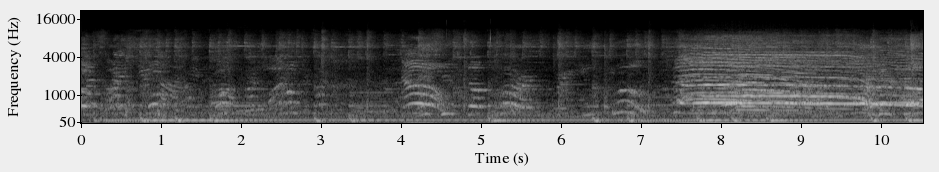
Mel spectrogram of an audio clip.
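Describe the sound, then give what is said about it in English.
A fan cheers at a wrestling show, yelling over ongoing talk and crowd murmur. The shouting grows louder and more sustained in the final seconds. “We got a fan cheering for him.”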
